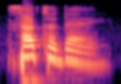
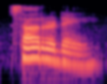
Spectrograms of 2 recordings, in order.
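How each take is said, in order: First: It is said in a British accent. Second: It is said in an American accent.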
